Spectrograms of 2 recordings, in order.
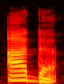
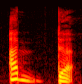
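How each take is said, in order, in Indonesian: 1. Konsonannya pendek dan tunggal. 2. Konsonannya ditahan lama dan dirangkap. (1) "Jika tidak ada tasydid, dibaca" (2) "Jika diberi tasydid, dibaca"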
